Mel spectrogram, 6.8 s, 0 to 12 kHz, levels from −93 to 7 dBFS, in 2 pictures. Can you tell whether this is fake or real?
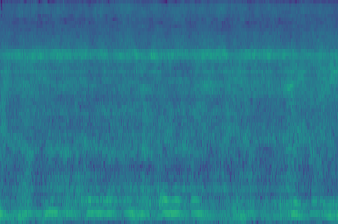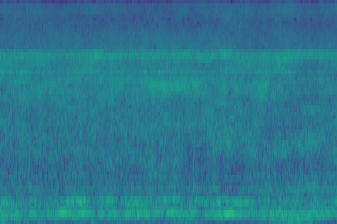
fake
